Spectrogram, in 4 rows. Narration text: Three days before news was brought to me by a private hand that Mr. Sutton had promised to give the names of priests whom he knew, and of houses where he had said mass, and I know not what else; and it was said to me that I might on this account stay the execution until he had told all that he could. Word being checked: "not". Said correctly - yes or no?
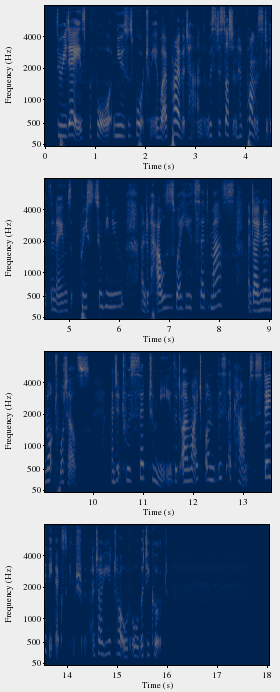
yes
